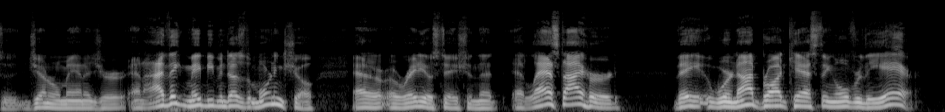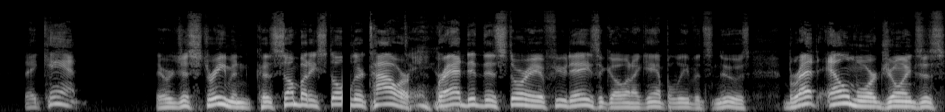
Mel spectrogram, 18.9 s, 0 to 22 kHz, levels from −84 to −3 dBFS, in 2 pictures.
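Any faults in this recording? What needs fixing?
At 12.88 s, right after "just streaming because somebody" and before "their tower", the speech drops into a clean hole of near silence for about 87 ms. It is a digital wireless dropout. The receiver lost too much data and muted quickly, with no noise burst either side. To prevent it, keep the transmitter in clear line of sight and close to the receiver, away from interfering sources.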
